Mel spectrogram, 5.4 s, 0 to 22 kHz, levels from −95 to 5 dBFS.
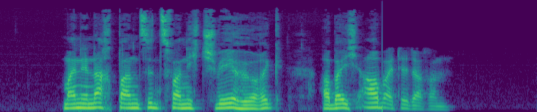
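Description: Input switched to a poorer device at 3.83 s, right after "nicht schwerhörig aber ich", lasting to the end of the clip. The speech abruptly turns dull and boxy, with nothing above 3.7 kHz, and drops roughly 10 dB in level, along with a faint new noise floor far below the speech. There is no gap at the switch. The likely cause is the recording input jumping mid-take to a narrower-band microphone or a headset's call profile.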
